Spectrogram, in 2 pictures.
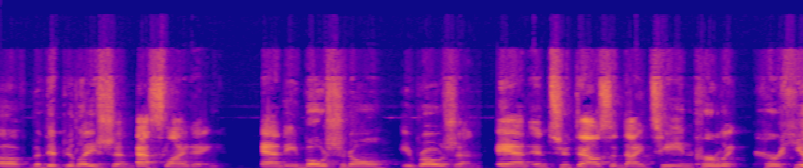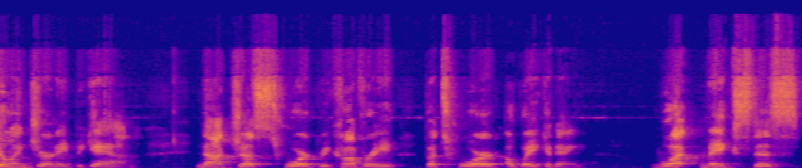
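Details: Adult woman narrating; ordinary speech.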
